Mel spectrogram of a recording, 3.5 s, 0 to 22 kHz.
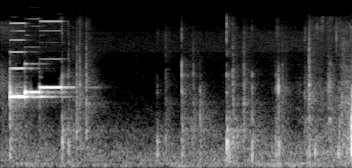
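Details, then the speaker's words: FMS Fox 3 m RC glider: battery plugged in for binding, with the transmitter off, gives a short run of clear rising beeps; a normal speed-controller startup. "so it is plugged in okay we hear the beeping that's a good sign"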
